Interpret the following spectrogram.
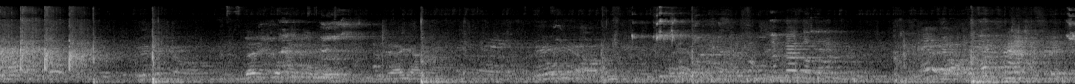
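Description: Basketball bouncing on a hardwood gym floor during play: a quick run of bounces in the first second, then single bounces further on, with players' and spectators' voices throughout.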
